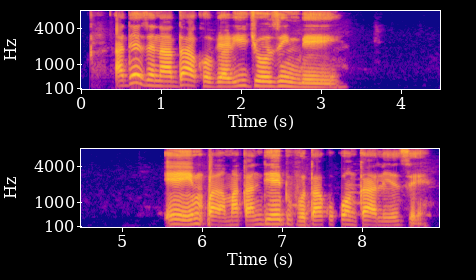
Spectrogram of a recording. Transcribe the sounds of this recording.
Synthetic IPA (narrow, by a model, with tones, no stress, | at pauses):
a̰˨de˦˨ze˨na˨a˨da˦a˨kɔ˨bja˨ɾi˦d͡ʒo˦zi˦ŋ͡m̩˨ɡ͡be˨ | e˦ŋ͡m̩˦k͡pa˨ma˨ka˨n̩˦dɪ˦e˦bi˦pʊ˨ta˦kʷʊ˦kʷɔ˦ŋ̩˨ka˦a˨le˨e˦zḛ˨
